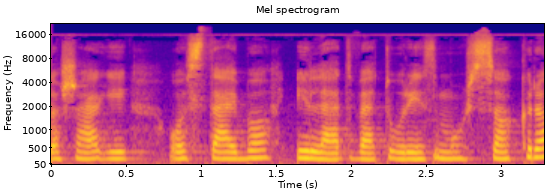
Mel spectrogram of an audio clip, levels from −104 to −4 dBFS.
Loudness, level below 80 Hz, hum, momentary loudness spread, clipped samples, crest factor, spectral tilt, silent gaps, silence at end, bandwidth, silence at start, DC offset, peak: -17 LUFS; -48 dBFS; none; 6 LU; under 0.1%; 16 dB; -4 dB/octave; none; 0 s; 19 kHz; 0 s; under 0.1%; 0 dBFS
